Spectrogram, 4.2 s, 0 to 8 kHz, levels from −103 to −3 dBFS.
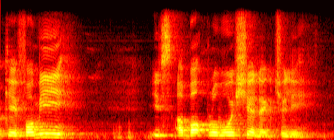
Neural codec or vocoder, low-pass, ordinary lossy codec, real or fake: none; 7.2 kHz; none; real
